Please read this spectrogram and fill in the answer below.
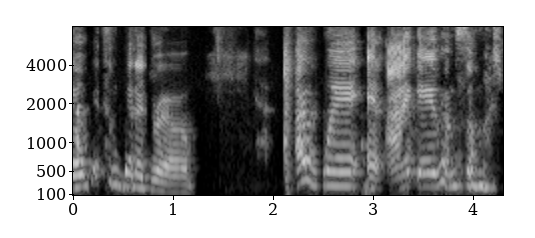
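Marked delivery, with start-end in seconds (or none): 0.0-1.2 acted dry, matter-of-fact, dead straight deadpan delivery. Retelling what the grandmother said about the swollen baby: imitating a deadpan order.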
